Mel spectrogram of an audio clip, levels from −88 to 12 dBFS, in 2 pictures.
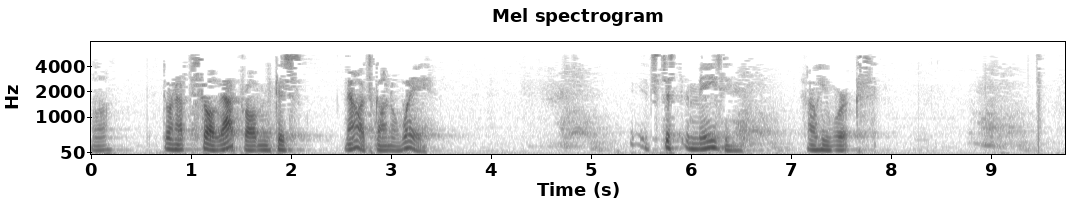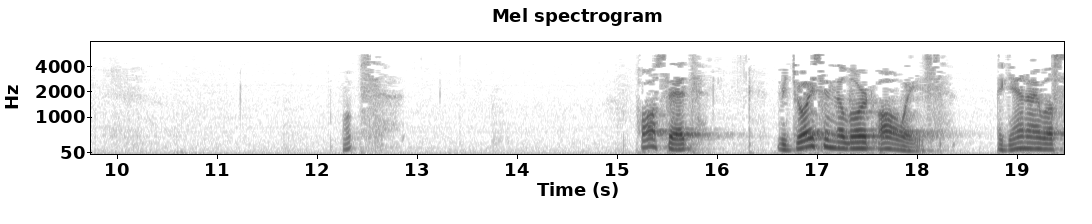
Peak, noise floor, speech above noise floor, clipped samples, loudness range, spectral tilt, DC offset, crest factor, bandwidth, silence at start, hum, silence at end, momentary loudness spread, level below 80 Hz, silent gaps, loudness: -4 dBFS; -69 dBFS; 46 dB; under 0.1%; 15 LU; -11 dB/octave; under 0.1%; 22 dB; 5.8 kHz; 0 s; none; 0 s; 24 LU; -58 dBFS; none; -23 LUFS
